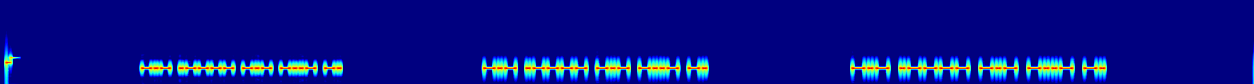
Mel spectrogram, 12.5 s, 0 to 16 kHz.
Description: Morse code, heard as a keyed tone, about 34 wpm, 700 Hz. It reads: K1KXN K1KXN K1KXN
